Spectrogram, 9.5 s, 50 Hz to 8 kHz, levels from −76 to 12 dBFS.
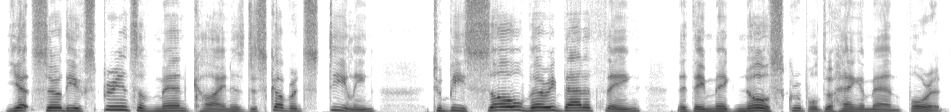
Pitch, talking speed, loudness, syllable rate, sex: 160 Hz, 170 wpm, -18 LUFS, 4.4 syllables/s, male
